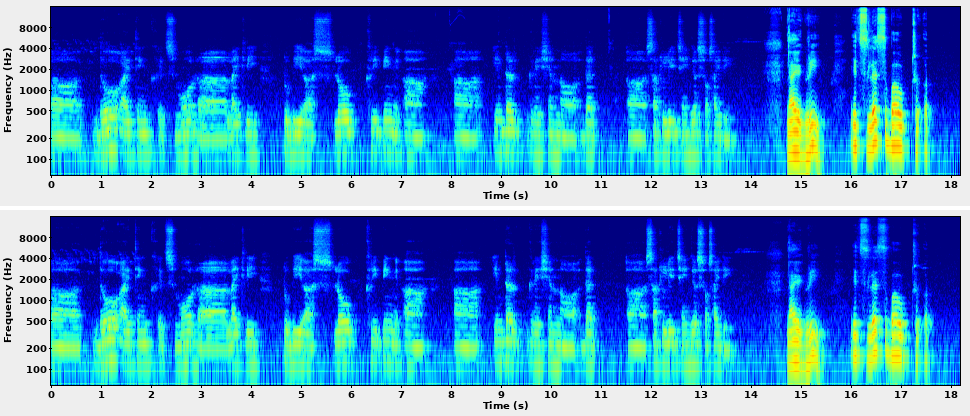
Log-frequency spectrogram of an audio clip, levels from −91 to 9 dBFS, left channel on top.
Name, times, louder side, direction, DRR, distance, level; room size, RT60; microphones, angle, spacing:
voice 1, 0.0-4.3 4.7-7.5 8.1-8.6 8.8-10.9 11.5-13.7, right 1 dB, 55° right, 1.3 m, -39 dB
voice 2, 14.4-15.4 16.0-17.5, left 5 dB, 55° left, 0.3 m, -24 dB
7.3 x 4.6 x 3.1 m
head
